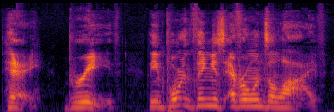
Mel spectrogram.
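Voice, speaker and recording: A man voicing a calm, generous, apologetic creature in a comic dub, polite and reassuring. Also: a little high, moderate pace. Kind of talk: animated comic dub acting.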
